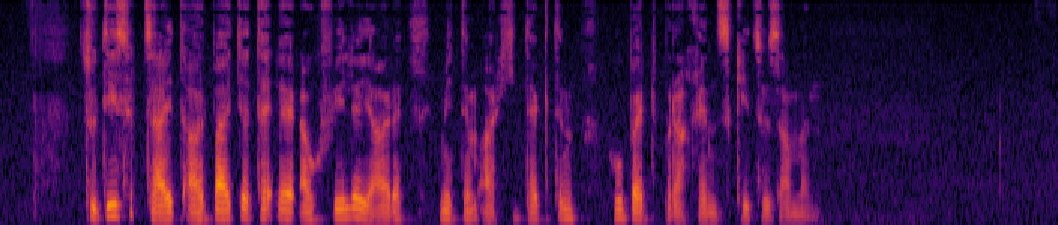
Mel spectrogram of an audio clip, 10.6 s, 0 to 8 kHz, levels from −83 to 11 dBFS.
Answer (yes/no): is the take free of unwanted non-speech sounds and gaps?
yes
